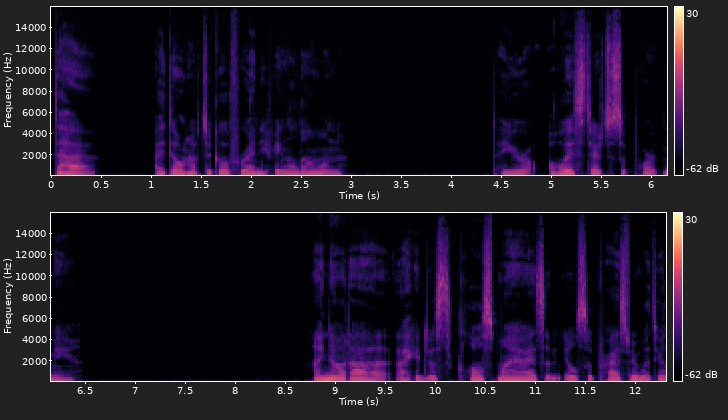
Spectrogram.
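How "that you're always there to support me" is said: whispering. Acted. Tender words to partner.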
